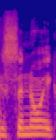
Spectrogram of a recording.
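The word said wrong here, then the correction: Senoia: correctly? – Oh, it's close enough. – Well, don't be not close enough. How do you say it? – Sonoya. – Sonoya. Okay, great.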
